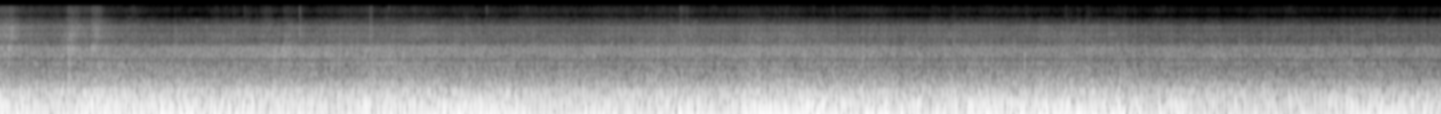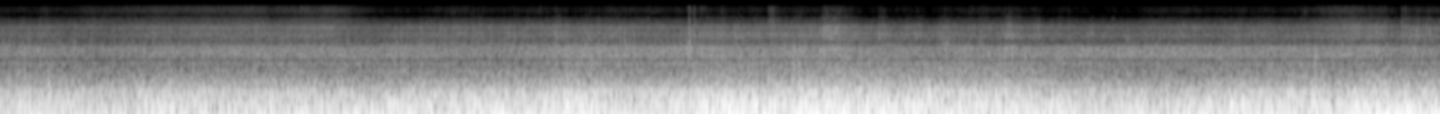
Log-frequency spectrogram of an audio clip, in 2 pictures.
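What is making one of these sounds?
A vehicle's engine hums steadily from inside the cab.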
